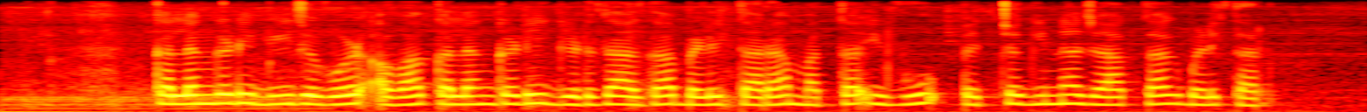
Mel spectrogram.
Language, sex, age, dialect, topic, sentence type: Kannada, female, 18-24, Northeastern, agriculture, statement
